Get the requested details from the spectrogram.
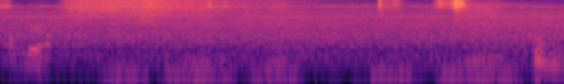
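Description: Water splashes as a bus drives into a lake.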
